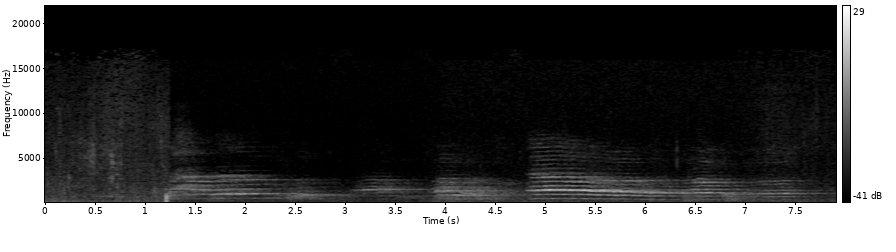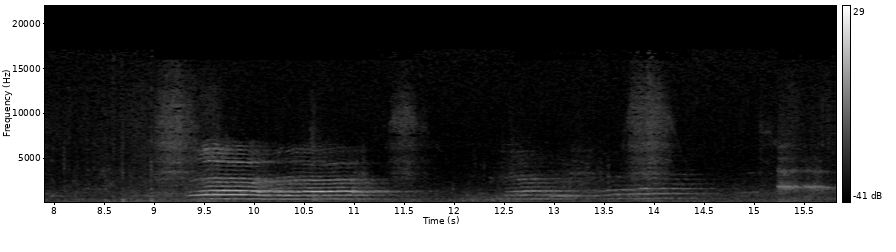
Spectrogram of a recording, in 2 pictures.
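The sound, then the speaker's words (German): A young child cries during a moment of silent prayer in a worship service, in a series of drawn-out, wavering wails, each rising and falling, with brief breaths in between. “Herr, ja, wir haben dieses Kind eben schreien hören.”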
